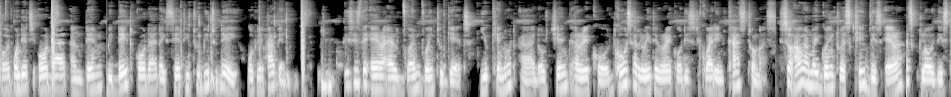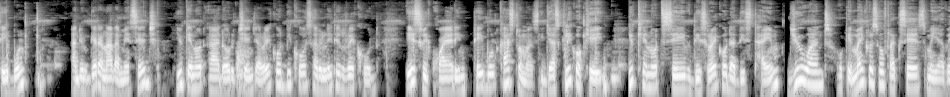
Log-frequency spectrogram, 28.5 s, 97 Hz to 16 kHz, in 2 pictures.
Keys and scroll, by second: 0.7 Tab, 4.4 Tab.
